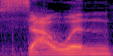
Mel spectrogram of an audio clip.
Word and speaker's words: Samhain: We will use the powers of Samhain. I got corrected on the pronunciation of Oh, that.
